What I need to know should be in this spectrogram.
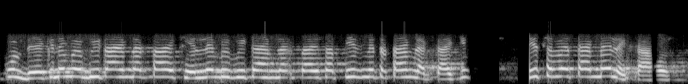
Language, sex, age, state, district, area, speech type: Hindi, female, 45-60, Uttar Pradesh, Ayodhya, rural, conversation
